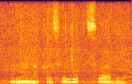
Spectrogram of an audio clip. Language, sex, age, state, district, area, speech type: Assamese, female, 60+, Assam, Morigaon, rural, spontaneous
